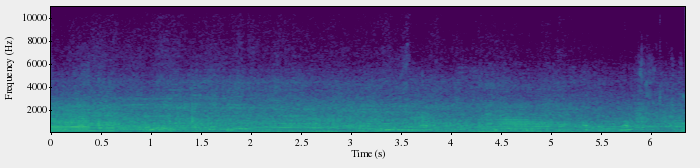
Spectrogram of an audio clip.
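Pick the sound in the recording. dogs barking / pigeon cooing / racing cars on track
racing cars on track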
